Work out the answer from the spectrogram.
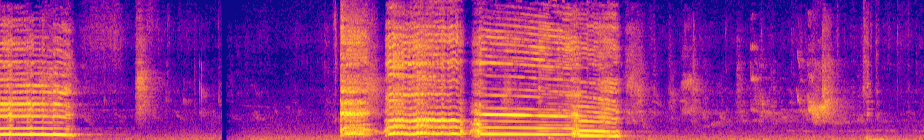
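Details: Lohmann Brown rooster crowing: a short harsh call, then a long drawn-out crow of several syllables with a strained, rising-then-falling ending; faint other crowing behind.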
